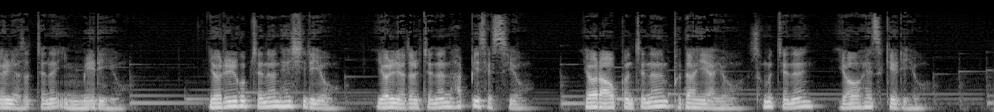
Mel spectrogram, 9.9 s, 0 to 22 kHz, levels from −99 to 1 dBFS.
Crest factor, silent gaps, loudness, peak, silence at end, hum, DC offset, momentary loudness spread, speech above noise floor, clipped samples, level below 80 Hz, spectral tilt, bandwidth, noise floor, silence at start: 20 dB; none; -23 LUFS; -4 dBFS; 0 s; none; under 0.1%; 20 LU; 32 dB; under 0.1%; -44 dBFS; -7.5 dB/octave; 14 kHz; -54 dBFS; 0 s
